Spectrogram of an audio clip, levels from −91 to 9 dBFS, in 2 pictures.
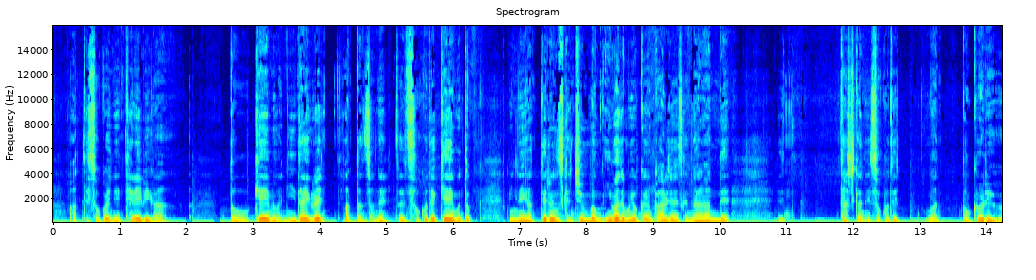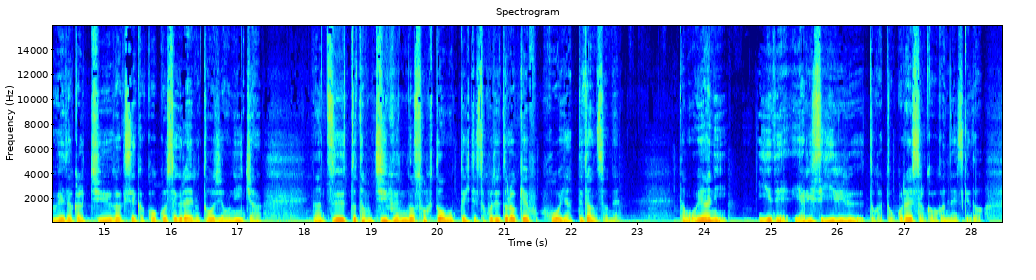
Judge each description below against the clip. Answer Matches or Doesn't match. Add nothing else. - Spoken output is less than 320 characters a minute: Doesn't match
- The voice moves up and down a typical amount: Matches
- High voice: Doesn't match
